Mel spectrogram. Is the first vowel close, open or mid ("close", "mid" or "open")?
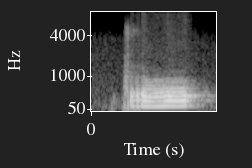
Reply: close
